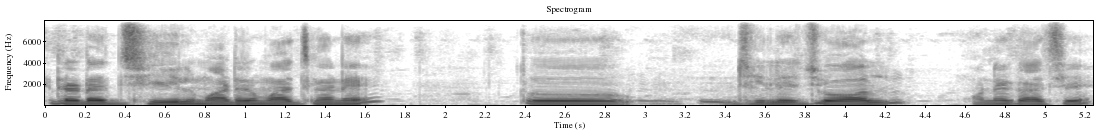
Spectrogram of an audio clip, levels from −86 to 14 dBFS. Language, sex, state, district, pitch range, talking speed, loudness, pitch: Bengali, male, West Bengal, Paschim Medinipur, 145-160 Hz, 125 wpm, -20 LUFS, 150 Hz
